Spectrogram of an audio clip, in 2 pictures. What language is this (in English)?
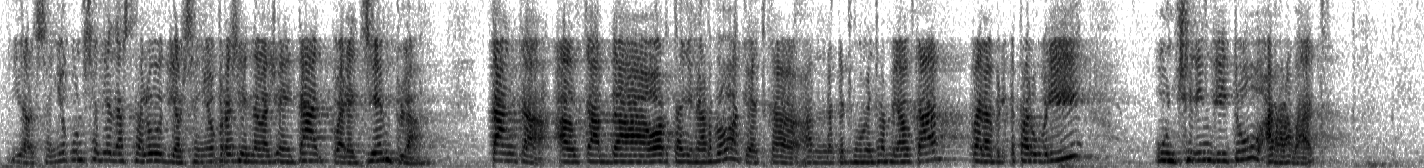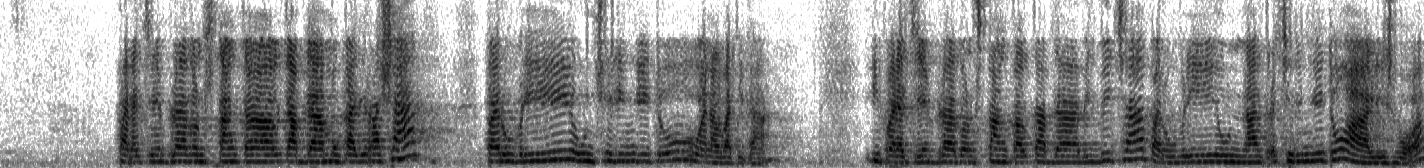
Catalan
